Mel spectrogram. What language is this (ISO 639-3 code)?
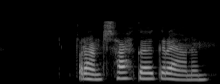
isl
